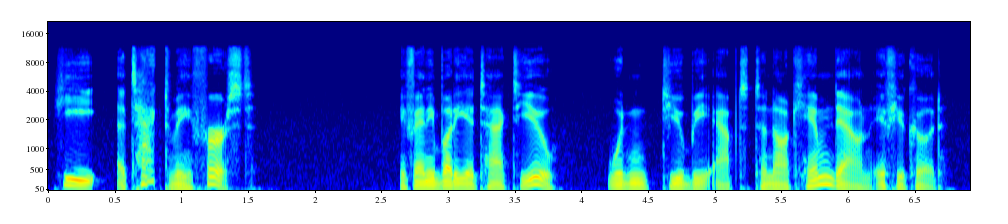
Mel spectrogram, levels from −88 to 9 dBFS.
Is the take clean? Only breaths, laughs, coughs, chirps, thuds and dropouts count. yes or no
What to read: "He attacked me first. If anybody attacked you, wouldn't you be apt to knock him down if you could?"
yes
